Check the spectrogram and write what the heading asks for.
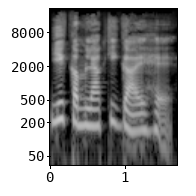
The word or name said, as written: गाय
